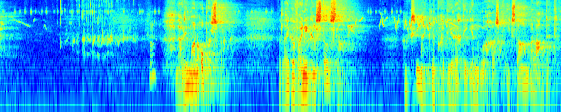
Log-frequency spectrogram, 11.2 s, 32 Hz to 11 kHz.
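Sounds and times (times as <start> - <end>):
liquid pouring steadily into a mug: 1.1 - 2.9
speech: 3.0 - 4.6, 5.6 - 7.1, 8.1 - 11.2.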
